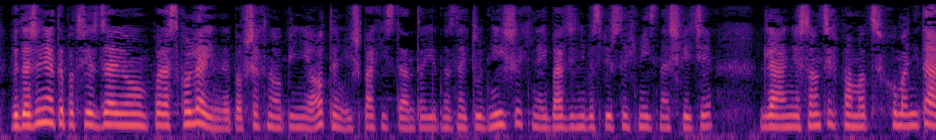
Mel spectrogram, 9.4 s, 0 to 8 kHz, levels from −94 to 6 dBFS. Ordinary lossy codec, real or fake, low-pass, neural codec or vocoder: none; real; 7.2 kHz; none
